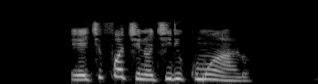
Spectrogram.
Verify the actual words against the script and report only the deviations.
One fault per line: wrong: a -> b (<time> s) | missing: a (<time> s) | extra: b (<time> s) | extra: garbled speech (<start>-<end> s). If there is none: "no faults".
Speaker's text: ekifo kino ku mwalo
extra: kiri (1.6 s)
